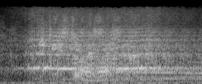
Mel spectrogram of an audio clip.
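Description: Break in a hardtekk DJ mix: a sampled voice and sound effects over a held tone, rising in level about half a second in.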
